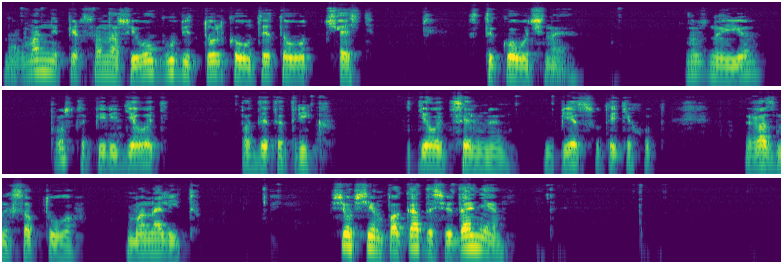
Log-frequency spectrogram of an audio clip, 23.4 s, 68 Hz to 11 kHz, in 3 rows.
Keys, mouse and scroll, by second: 0.1 shift+middle click, 0.3 middle click, 6.1 middle click, 10.3-12.0 scroll down 3, 10.8 middle click, 12.9 middle click, 13.4-15.8 scroll up 1, 15.8 scroll up 3, 17.9-20.9 scroll down 3, 18.3 middle click, 21.2 shift+middle click, 22.1 middle click.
